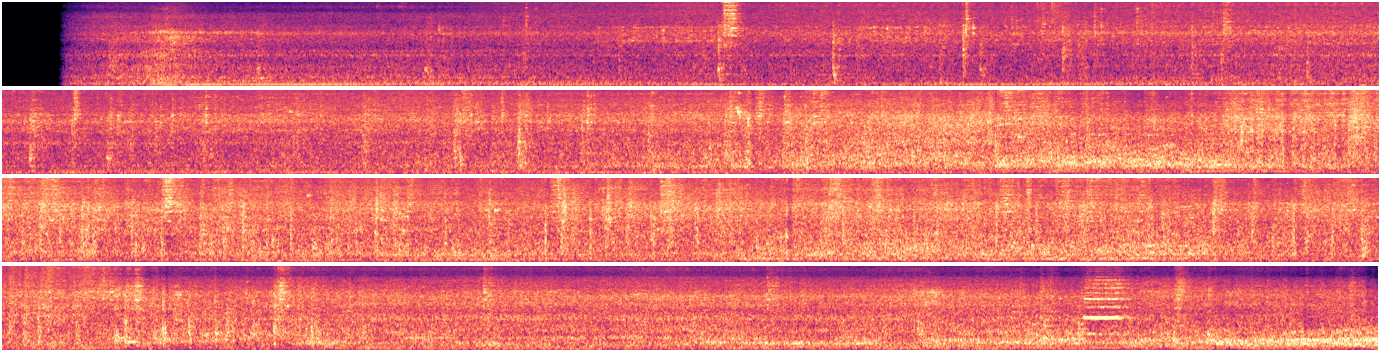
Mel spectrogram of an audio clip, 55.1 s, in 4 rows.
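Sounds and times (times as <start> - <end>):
train running low drone: 0.6 - 55.0
wheels clicking over rail joints: 6.3 - 7.6, 8.3 - 13.2, 14.0 - 44.7.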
